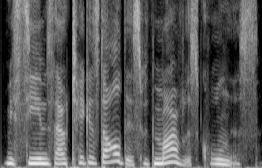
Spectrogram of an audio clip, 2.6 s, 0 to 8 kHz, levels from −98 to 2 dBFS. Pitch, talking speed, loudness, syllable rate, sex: 240 Hz, 185 wpm, -16 LUFS, 5.2 syllables/s, female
